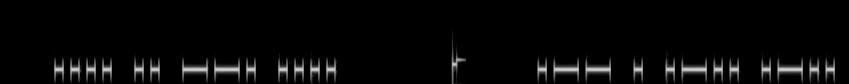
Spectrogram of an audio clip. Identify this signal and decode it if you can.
Morse code, heard as a keyed tone, about 15 wpm, 700 Hz. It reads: HIGH WELL
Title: Sentences from Top 200 Words - New Word Drill - 15wpm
